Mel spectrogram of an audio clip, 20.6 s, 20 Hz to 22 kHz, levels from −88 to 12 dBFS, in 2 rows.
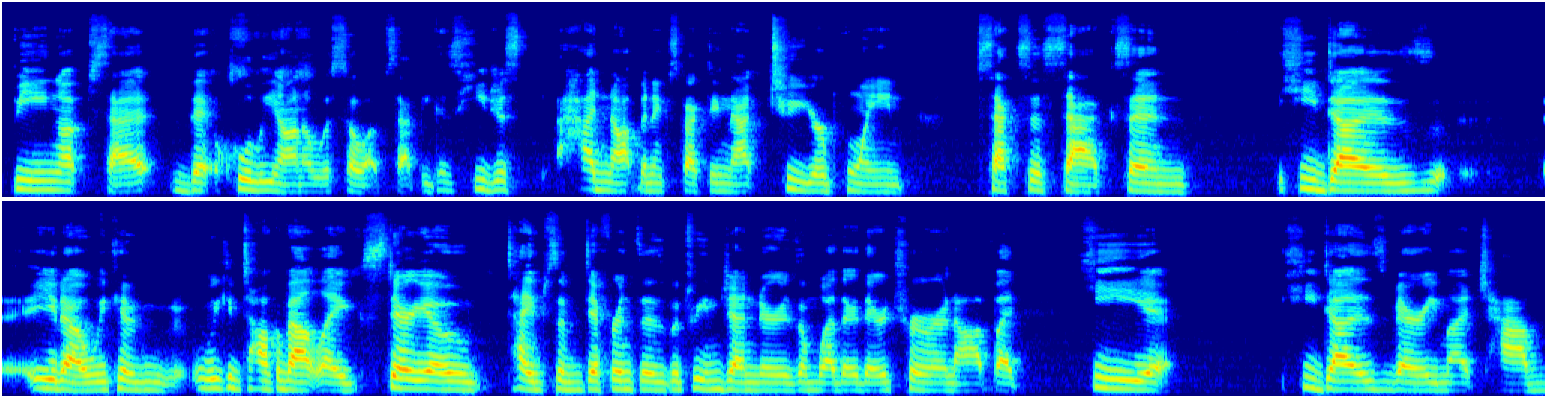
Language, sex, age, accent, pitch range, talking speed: English, female, 20-39, American, 150-190 Hz, 150 wpm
